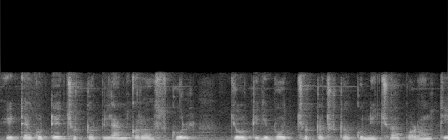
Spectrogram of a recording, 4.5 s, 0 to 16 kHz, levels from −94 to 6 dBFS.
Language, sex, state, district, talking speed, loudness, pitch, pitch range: Odia, male, Odisha, Khordha, 160 wpm, -17 LUFS, 130 Hz, 120-135 Hz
